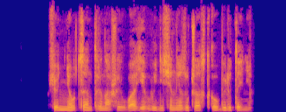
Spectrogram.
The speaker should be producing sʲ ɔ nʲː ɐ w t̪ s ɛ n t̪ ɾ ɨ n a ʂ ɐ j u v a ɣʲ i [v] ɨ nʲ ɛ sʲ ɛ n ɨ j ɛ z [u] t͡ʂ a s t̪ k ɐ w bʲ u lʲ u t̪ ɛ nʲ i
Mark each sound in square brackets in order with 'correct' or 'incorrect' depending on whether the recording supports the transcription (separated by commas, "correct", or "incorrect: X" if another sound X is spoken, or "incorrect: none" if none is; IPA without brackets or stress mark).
correct, correct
